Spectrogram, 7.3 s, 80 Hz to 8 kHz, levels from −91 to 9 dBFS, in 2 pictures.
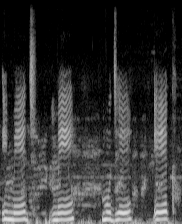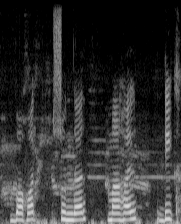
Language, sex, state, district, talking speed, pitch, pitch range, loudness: Hindi, female, Madhya Pradesh, Dhar, 65 wpm, 245 Hz, 235-255 Hz, -13 LUFS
